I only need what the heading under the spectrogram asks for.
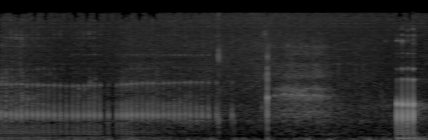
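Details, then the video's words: Kitten purring close up for about two seconds as a steady, rapidly pulsed rumble with a brief break, then a quieter stretch with a soft click and a short louder burst at the end. "ASMR kitten purr"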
